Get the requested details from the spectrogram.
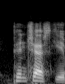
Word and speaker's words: Pinchevsky: Carol Pinchevsky is Pinchevsky. Am I pronouncing that okay? – Absolutely, you are. It's pin like the needle, chef like the cook, and sky like the thing above you.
